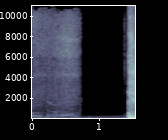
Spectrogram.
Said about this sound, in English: Coughing up a fucking storm.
